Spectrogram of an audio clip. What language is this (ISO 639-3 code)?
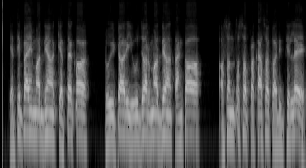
ori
